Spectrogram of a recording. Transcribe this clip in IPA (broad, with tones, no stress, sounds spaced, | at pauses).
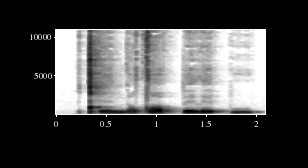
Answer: ǃʰ ɛ˩ ŋ ɯ˩ tˤ o˥ pː ɛ˥ l ɛ˥ pː u˩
